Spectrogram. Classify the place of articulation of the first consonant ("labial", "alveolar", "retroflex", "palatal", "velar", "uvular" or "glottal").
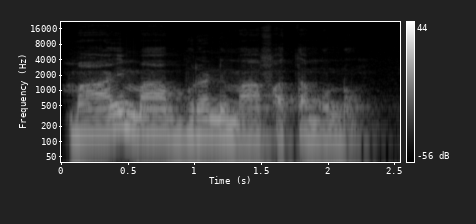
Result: labial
